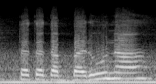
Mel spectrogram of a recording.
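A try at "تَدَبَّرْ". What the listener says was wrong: single ता आएगी तदब्बर अमर में सिंगल ता आएगी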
